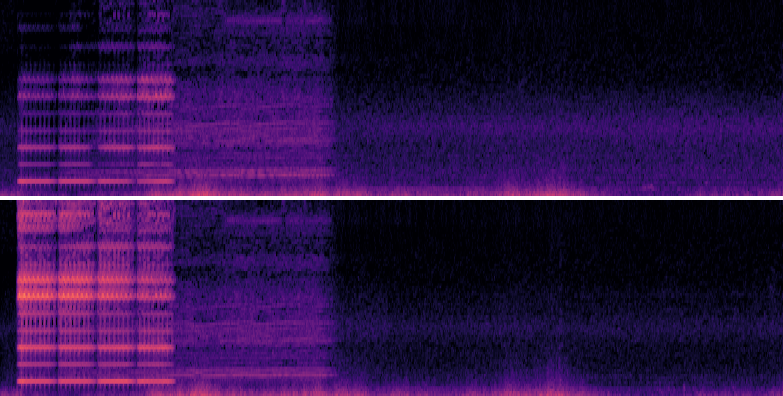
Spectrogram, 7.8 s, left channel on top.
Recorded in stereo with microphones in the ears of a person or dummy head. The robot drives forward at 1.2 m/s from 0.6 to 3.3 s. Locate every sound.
0.2 s an alarm: 75° right (ahead or behind); by 1.8 s 30° right (ahead or behind)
